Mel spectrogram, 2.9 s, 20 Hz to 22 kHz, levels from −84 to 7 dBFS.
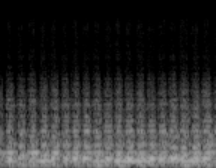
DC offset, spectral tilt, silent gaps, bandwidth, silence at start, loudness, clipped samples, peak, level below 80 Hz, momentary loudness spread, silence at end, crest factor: under 0.1%; -9.5 dB/octave; none; 12.5 kHz; 0 s; -28 LUFS; under 0.1%; -16 dBFS; -58 dBFS; 2 LU; 0 s; 12 dB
